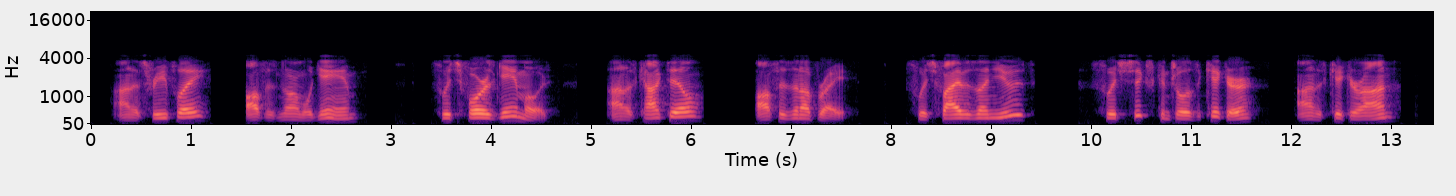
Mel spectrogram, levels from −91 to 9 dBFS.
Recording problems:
phone-call audio; nothing above 3.5 kHz

